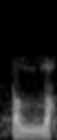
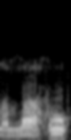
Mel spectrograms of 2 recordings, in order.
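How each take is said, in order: First: The final h ends with no vowel after it. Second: The final h is followed by a u vowel. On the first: The speaker calls it right. "الهاء عليها سكون" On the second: The speaker calls it wrong. "قال لك بالضمه ما يصح"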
